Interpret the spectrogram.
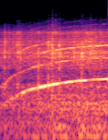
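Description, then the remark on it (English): A fire siren sound effect played offstage during a stage performance winds upward in a single rising wail, loud, with a rushing noisy background and no voices. “Now the fire siren.”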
